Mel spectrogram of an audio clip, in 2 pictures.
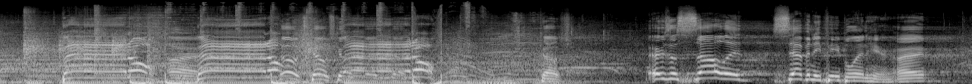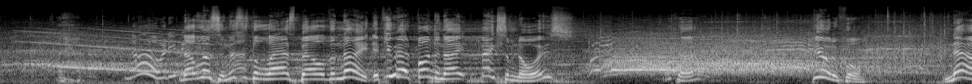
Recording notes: This episode is live audio from Comedy Centra’s Clusterfest 2019.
